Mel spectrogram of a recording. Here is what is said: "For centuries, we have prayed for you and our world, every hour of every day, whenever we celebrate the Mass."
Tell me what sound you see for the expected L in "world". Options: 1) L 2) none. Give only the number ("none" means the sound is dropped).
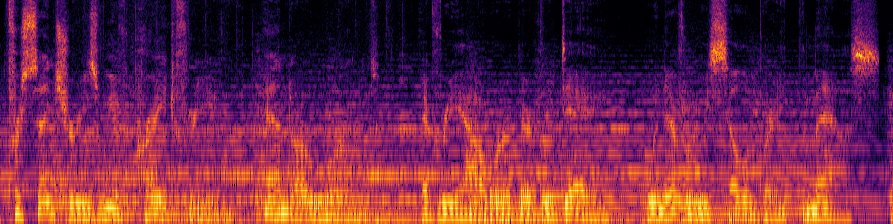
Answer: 1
